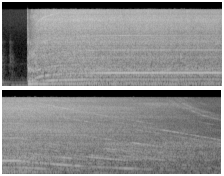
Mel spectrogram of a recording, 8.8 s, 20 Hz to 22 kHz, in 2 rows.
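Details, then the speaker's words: Electrolux Cyclonic Lite bagless upright, circa-2005 model new in the box, suction gauge sealed on the hose: the motor holds a steady high hum; the gauge read about 80 though the suction felt lackluster by hand. "well that's me with egg on my face it actually went up to 80 which she didn't feel like it put my hand over certainly didn't feel like 82 feel a bit lackluster"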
